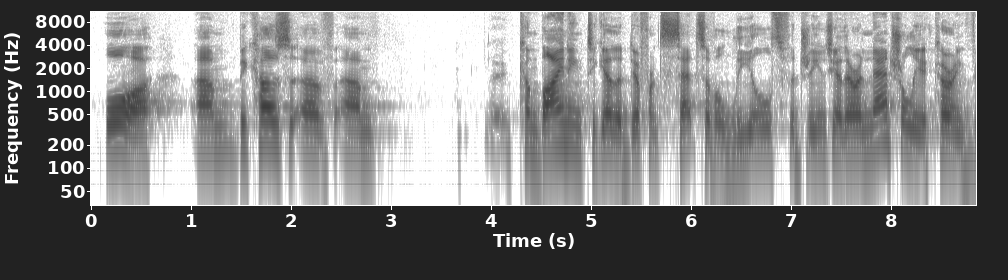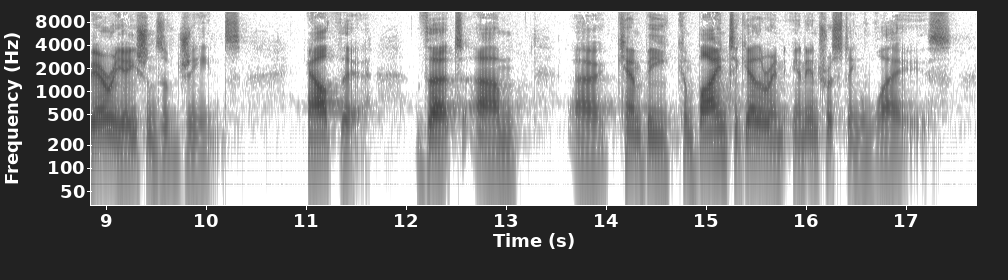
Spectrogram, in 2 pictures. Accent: Australia; I tell people I'm Australian, so that means I'll have an answer for everything.

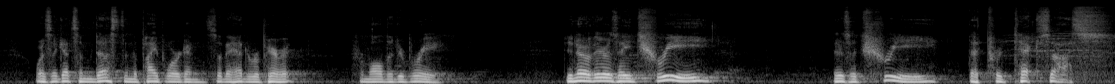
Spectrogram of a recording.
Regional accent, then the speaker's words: New York City, New York, United States; I'm from New York City

